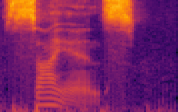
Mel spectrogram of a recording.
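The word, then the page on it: science: Canadian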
